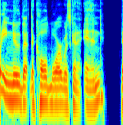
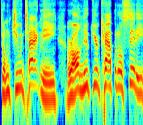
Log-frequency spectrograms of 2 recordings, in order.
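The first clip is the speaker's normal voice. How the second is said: mock sudden full-on yell, loud and high; 9 semitones higher, 5 dB louder than usual. Acting out one side of a deal turning into a threat, acting out a yell. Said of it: "Why are you yelling?".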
